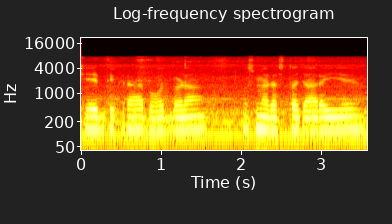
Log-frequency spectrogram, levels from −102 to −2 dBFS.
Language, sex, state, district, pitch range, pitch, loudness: Hindi, male, Bihar, Madhepura, 125-135 Hz, 130 Hz, -17 LUFS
